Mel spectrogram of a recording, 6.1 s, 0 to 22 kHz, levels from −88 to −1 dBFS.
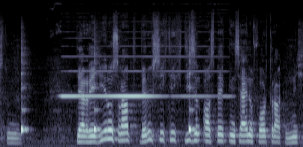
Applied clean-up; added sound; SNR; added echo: none; Wind instrument, woodwind instrument + Cowbell; -1 dB; none.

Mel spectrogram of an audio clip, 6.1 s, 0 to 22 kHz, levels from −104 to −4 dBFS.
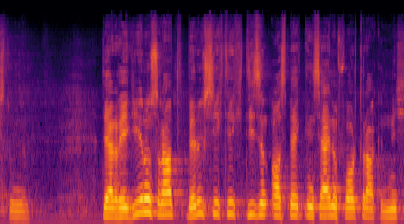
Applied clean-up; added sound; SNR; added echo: none; none; none; none.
